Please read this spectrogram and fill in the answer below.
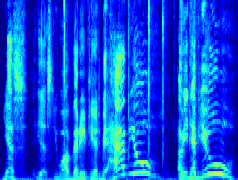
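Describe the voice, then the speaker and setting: Bright, flustered sidekick, swooping pitch. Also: male voice, huge pitch swings, normal speed, a little hiss or hum, exaggerated voice. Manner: blustering, hesitant, muttering asides. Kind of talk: live comic cold-read of 1940s radio drama.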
